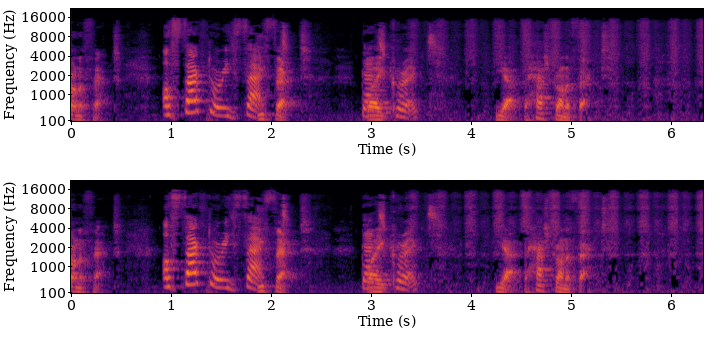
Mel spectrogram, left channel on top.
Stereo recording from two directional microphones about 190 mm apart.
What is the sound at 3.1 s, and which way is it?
A woman's voice, centre (ahead or behind).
